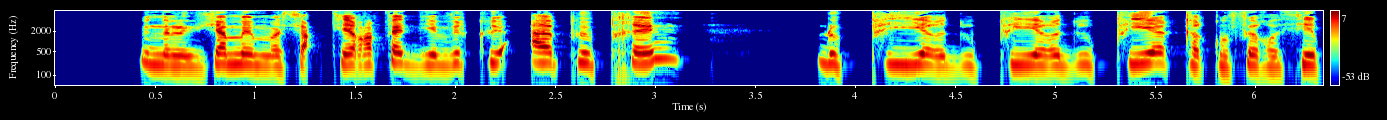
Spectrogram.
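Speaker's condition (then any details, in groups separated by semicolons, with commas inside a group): Profound deafness; noticeable to everyone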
